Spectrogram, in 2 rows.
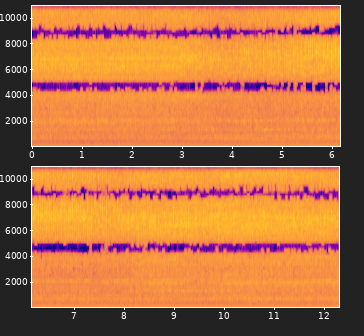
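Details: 1924 Ford Model T, first start after 22+ years, powertrain reinstalled during restoration; low, even idle with a steady chug of about three beats a second, no knocking or misses: normal idle.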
